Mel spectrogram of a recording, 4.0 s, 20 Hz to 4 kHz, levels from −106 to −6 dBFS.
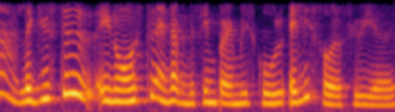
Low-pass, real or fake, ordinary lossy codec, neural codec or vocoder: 3.6 kHz; real; Opus, 64 kbps; none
